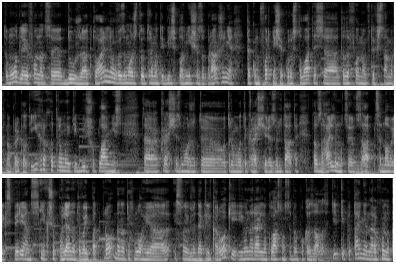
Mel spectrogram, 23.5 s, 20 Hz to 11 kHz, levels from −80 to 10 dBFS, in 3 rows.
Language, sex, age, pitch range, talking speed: Ukrainian, male, 20-39, 130-155 Hz, 145 wpm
